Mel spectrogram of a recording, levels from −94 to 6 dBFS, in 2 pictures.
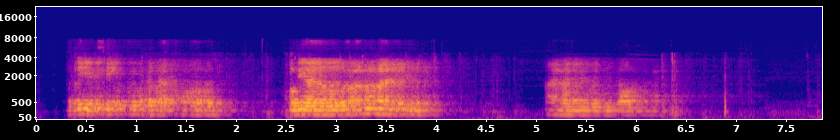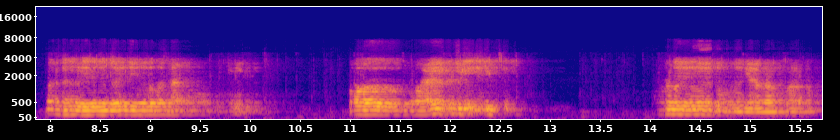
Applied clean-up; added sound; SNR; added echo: neural mask model DeepFilterNet 3.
